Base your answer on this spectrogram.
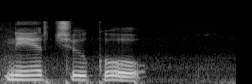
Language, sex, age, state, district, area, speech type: Telugu, female, 45-60, Telangana, Mancherial, rural, read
